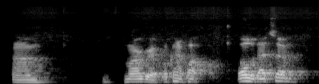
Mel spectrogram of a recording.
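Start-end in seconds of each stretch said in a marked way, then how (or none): 2.4-2.9 loud talking through a mouthful of food. Answering a viewer's question about the pot: talking with mouth full. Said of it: "my mouth is full of carrot".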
